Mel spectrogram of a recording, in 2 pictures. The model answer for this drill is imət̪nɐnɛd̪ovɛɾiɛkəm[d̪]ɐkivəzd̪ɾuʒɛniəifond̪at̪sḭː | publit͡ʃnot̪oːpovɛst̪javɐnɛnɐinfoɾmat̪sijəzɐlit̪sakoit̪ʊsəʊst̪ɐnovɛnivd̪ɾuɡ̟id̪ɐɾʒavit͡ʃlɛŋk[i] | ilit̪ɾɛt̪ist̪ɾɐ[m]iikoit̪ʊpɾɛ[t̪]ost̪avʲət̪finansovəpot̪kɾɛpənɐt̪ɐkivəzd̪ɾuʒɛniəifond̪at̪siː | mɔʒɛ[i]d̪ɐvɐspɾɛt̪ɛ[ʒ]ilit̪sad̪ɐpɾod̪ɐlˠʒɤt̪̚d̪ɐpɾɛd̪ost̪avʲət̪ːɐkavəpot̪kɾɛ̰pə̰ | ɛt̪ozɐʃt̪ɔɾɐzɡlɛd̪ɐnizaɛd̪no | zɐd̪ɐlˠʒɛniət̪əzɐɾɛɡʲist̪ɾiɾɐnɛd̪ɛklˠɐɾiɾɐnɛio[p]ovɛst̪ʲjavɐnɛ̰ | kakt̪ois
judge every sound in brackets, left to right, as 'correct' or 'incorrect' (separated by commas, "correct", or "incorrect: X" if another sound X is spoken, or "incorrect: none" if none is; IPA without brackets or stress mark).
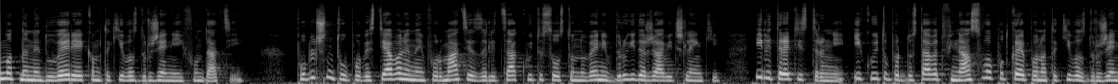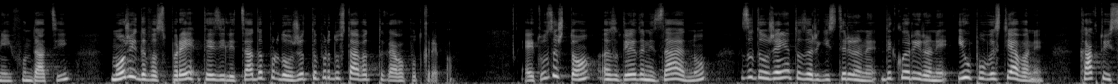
incorrect: t̪, correct, incorrect: n, incorrect: d̪, correct, incorrect: z, correct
